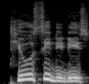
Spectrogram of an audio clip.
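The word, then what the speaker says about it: Thucydides: मैं अब देखिए दोस्तों मैंने जो प्रोनाउंस किया डाइट स्ट्रैप करके ये गलत है actual pronunciation is थूसी डिडी trap एक टर्म है दोस्तों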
